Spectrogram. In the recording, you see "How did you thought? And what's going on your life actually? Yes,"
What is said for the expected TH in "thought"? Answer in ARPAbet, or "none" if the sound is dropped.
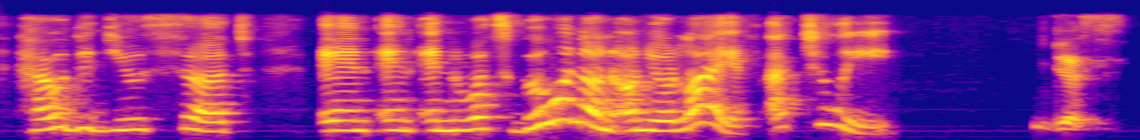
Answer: TH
